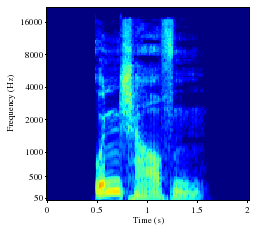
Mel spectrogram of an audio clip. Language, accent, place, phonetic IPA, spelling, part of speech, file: German, Germany, Berlin, [ˈʊnˌʃaʁfn̩], unscharfen, adjective, De-unscharfen.ogg
- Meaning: inflection of unscharf: 1. strong genitive masculine/neuter singular 2. weak/mixed genitive/dative all-gender singular 3. strong/weak/mixed accusative masculine singular 4. strong dative plural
